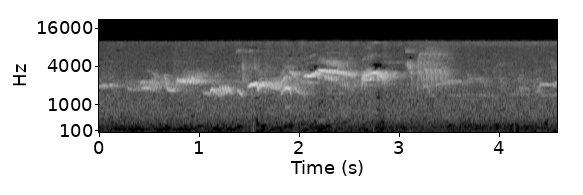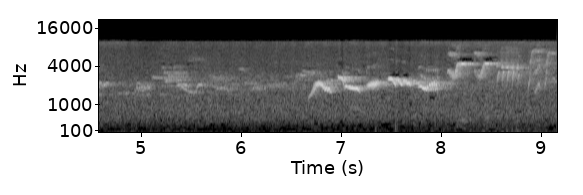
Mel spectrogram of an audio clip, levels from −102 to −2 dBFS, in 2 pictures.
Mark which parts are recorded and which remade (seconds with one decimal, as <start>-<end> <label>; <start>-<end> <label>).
0.0-9.2 recorded

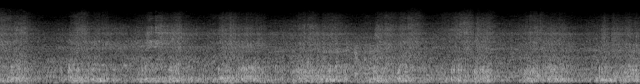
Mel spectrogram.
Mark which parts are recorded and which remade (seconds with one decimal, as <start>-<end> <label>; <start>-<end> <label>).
0.0-6.4 remade

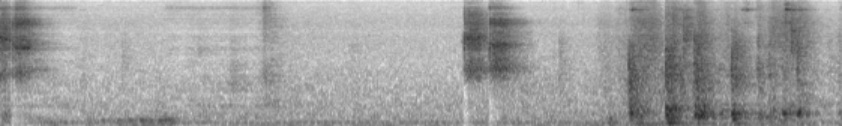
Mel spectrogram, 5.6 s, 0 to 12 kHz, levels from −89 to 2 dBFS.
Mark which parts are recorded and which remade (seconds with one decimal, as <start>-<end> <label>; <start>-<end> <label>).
0.0-0.5 remade; 0.5-1.1 recorded; 1.1-1.8 remade; 1.8-5.6 recorded

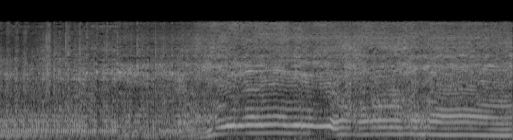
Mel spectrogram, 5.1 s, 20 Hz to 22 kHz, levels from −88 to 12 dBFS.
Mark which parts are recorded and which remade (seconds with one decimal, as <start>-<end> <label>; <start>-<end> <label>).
0.0-1.2 recorded; 1.2-4.3 remade; 4.3-5.1 recorded

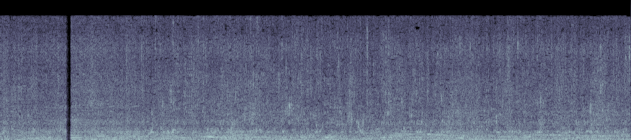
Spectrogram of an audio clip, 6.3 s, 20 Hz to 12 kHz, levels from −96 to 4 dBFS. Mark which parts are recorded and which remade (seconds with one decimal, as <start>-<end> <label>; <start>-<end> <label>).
0.0-1.4 remade; 1.4-6.3 recorded

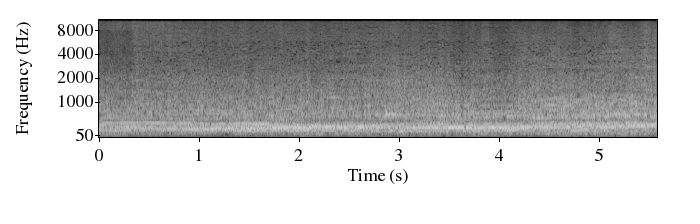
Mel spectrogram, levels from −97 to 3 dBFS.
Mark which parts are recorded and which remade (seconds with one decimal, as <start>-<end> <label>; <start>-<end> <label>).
0.0-1.1 recorded; 1.1-4.5 remade; 4.5-5.6 recorded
